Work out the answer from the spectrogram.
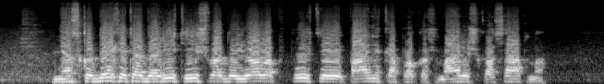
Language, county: Lithuanian, Kaunas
